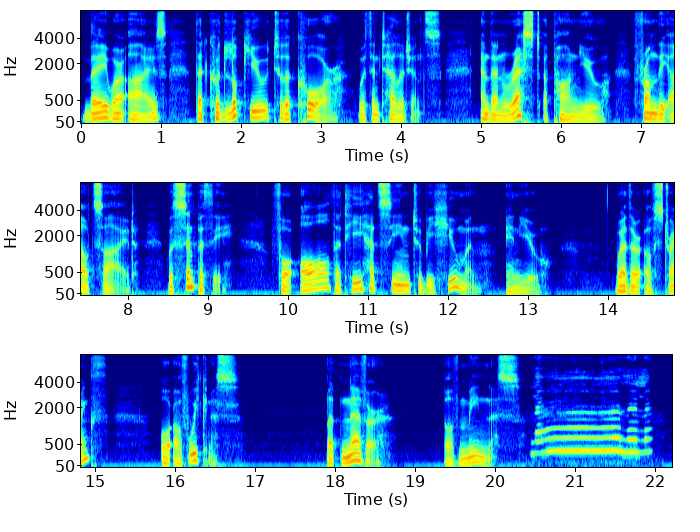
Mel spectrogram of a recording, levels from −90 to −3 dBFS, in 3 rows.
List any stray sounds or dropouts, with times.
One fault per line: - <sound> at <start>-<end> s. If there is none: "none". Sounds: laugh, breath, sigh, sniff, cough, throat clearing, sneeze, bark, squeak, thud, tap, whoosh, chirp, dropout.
- sigh at 20.4-22.0 s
